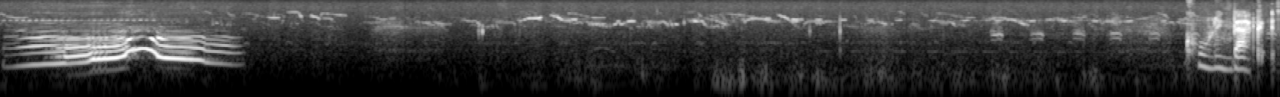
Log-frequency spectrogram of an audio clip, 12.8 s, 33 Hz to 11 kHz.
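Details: A spotted hyena on a sunrise drive at Djuma Game Reserve, South Africa, June 5, 2017, gives a loud, rising, hooting contact call rather than a territorial whoop, answering another hyena whooping far off towards the mountain.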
